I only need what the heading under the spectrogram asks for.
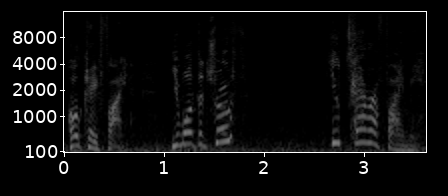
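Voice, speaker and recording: An actor voices a nervous, fawning wrestling manager who rambles anxiously in a video game cutscene. His exaggerated voice is extremely high and a bit bright, with huge pitch swings at a measured pace over slight background noise.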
